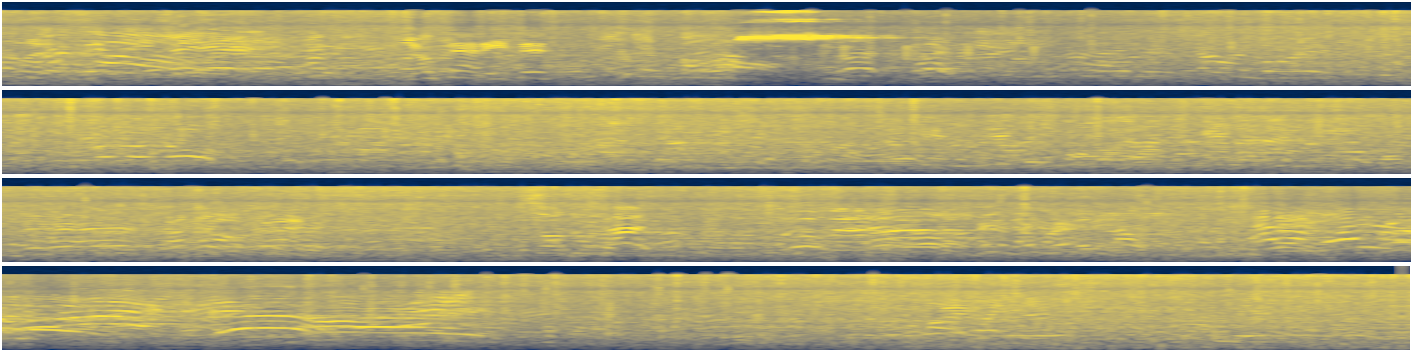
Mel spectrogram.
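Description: Spectators shout and cheer loudly outdoors.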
